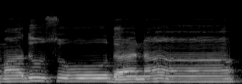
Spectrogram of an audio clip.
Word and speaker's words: मधुसूदन: महम संख द्रोण च मधुस मधु का धु छोटा है और सु बड़ा है है ना कथम भीष्म महम संख द्रोण च मधुसूदन इुभ प्रति योमी इुभ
